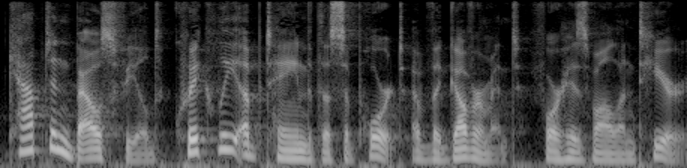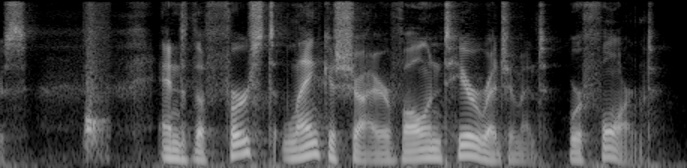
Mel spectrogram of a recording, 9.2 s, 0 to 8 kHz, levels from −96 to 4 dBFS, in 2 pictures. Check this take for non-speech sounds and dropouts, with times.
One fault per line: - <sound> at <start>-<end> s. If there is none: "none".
- whoosh at 5.1-5.3 s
